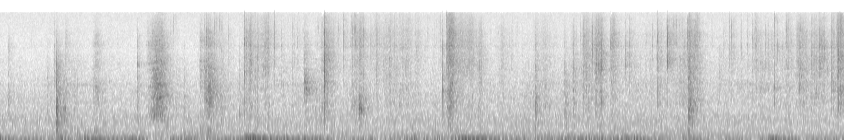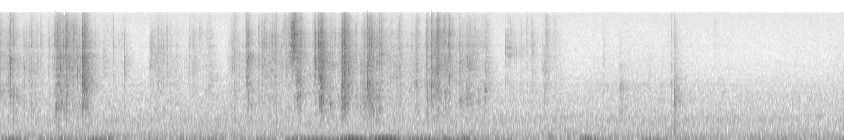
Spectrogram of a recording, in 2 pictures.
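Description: Foil wrapper of a trading-card pack being torn open and crinkled by hand: a long run of irregular crackly rustles that thins out near the end.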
